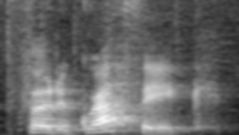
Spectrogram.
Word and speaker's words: photographic: The third example photographic the stress is on the third syllable.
